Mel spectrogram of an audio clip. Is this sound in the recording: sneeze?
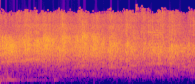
no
